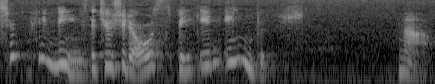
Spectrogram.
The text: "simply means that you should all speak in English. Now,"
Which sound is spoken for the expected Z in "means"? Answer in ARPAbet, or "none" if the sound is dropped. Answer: Z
